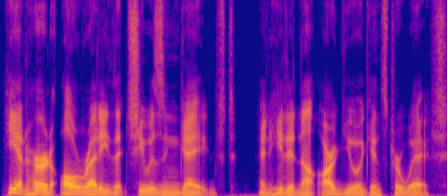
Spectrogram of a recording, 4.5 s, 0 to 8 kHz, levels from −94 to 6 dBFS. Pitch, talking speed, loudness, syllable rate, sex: 105 Hz, 215 wpm, -19 LUFS, 5.4 syllables/s, male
